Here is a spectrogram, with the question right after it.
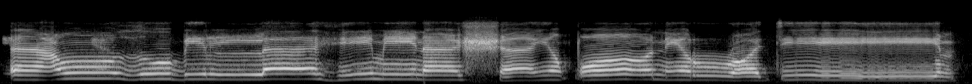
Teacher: Zal, ujung lidah keluar.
